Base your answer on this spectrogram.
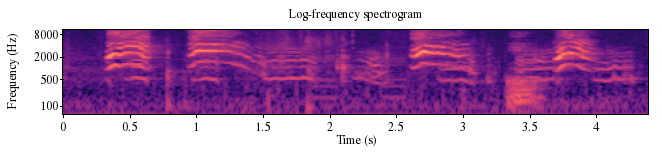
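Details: High, shrill squeals in bursts from Goldendoodles during Sandy's whelping of seven puppies, each cry sweeping up then down, alternating with lower steady whines; four loud squeals across the stretch, indoors.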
